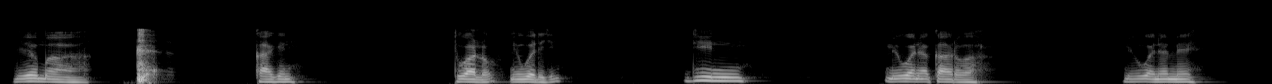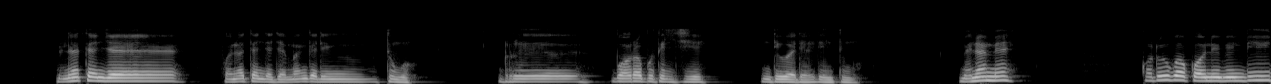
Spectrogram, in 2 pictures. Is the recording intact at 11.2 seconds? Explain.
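Yes, the audio at 11.2 seconds is intact, with no dropout, click, distortion or other fault at that moment.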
